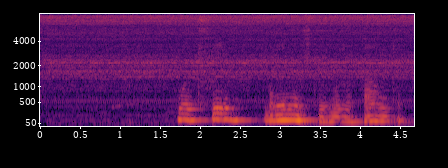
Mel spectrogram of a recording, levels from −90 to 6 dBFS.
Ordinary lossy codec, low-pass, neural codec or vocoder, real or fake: none; none; none; real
